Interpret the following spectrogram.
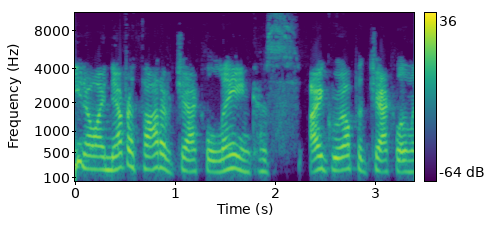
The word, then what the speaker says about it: LaLanne: And the funny thing about the audio is that she mispronounces one name, Jack. She calls him Jack LaLanne, and he's Jack LaLanne.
